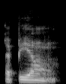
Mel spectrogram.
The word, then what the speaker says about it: Papillion: Old Papillion, Nebraska. Papillion. I don't know if that's really how you say it. Papillion. – Papillion. – Papillon. Yeah. Papillon. Le Papillon. The butterfly. – Well, I mean, I was just saying it like all the other Nebraskans were, so maybe I was saying it wrong.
